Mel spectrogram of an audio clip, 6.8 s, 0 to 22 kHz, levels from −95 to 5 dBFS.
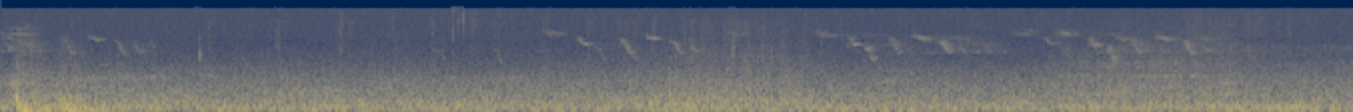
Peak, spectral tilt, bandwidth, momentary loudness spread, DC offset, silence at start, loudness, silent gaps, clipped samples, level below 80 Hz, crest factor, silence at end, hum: -12 dBFS; -5.5 dB/octave; 16.5 kHz; 4 LU; under 0.1%; 0 s; -33 LUFS; none; under 0.1%; -40 dBFS; 20 dB; 0 s; none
